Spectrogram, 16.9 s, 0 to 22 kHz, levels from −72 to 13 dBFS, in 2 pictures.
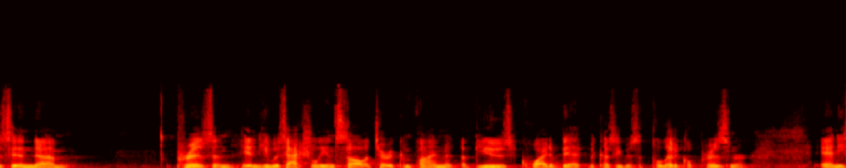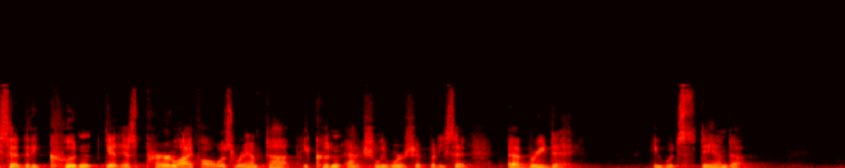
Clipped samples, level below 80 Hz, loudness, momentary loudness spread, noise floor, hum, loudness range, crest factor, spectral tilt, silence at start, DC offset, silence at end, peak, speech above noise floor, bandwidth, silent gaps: under 0.1%; -64 dBFS; -24 LUFS; 10 LU; -56 dBFS; none; 4 LU; 22 dB; -5.5 dB/octave; 0 s; under 0.1%; 0.95 s; -2 dBFS; 33 dB; 11.5 kHz; none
